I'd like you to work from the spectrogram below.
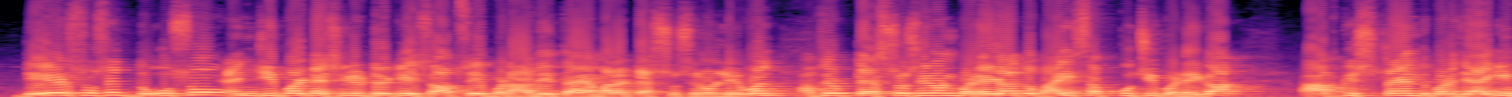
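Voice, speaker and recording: A man with a Haryanvi Hindi accent, talking casually as a supplement shop host and calling his viewers brother. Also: extremely high pitch. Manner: chatty, addresses viewers as brother. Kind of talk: casual explainer.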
